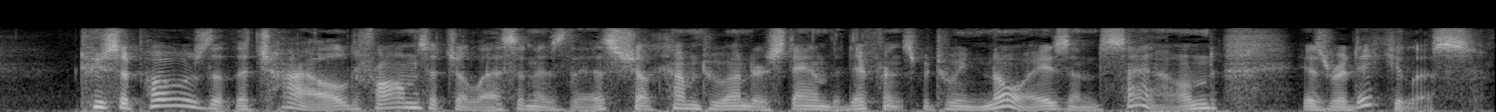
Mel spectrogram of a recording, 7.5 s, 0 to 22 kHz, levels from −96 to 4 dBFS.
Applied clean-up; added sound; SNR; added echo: none; none; none; none.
